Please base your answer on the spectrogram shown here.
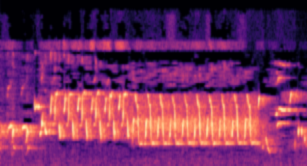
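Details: Canary delivering a fast, dense trill of rapidly repeated high notes held for over two seconds, ending with a slur.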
